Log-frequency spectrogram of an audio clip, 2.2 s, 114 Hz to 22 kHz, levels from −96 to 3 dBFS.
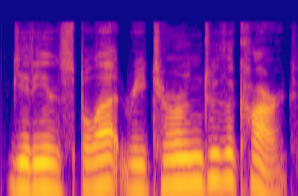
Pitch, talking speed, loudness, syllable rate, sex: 145 Hz, 160 wpm, -16 LUFS, 5.0 syllables/s, male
